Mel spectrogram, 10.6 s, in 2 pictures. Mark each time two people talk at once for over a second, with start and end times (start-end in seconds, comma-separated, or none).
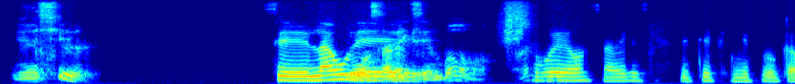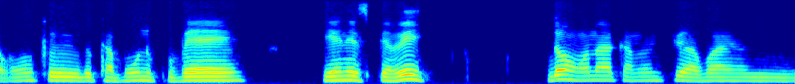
none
